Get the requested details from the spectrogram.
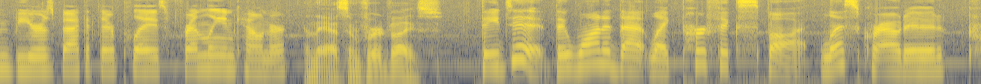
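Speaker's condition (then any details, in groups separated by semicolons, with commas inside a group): No condition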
